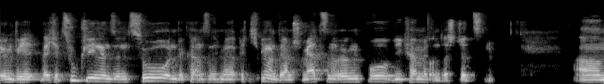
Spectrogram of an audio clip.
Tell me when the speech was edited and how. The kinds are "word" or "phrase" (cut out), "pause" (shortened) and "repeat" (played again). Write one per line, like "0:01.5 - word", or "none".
0:02.6 - word
0:04.3 - phrase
